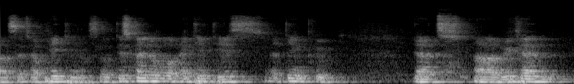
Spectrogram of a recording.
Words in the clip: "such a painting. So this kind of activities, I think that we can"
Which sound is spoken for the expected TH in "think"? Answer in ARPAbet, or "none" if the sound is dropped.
T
